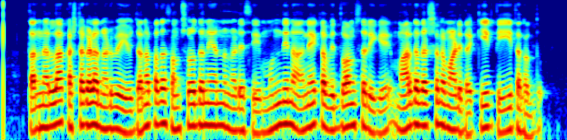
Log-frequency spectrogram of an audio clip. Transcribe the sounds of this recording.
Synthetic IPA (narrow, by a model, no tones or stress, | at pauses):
t̪ɐnːɛlːɐkɐʂʈɐɡɐɭɐnɐɽuʋejud͡ʒɐnɐpɐd̪ɐsɐmʃɔːd̪ʱɐnɛjɐnːunɐɽesimund̪inɐːnɛːkɐʋid̪ʋaːmsɐɾiɡe̞maːɾɡɐd̪ɐɾʃɐnɐmaːɽid̪ɐkiːɾt̪iːt̪ɐnɐd̪ːu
